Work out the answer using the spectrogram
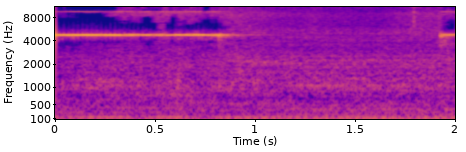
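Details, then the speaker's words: Frigidaire Professional side-by-side fridge FPRH19D7LF1: high steady door-ajar alarm beeps over a low hum every few minutes, light off; defrost water dripping from evaporator compartment onto the door switch and shorting it. "All the water that's coming from inside of the fridge is going straight on top of this door switch, and this is the main problem here."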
